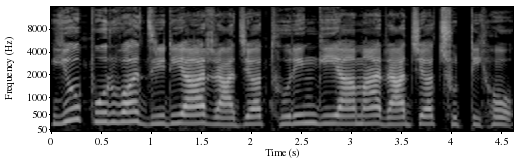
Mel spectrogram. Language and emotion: Nepali, neutral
